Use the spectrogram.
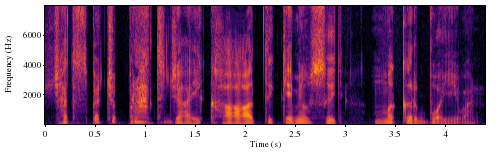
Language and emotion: Kashmiri, disgusted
